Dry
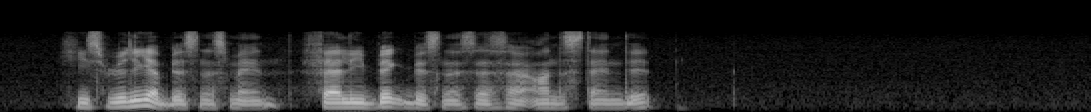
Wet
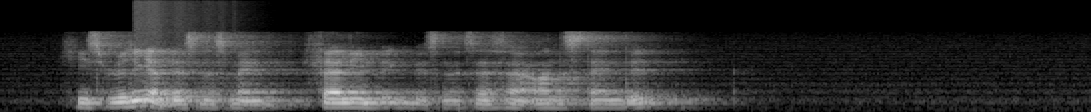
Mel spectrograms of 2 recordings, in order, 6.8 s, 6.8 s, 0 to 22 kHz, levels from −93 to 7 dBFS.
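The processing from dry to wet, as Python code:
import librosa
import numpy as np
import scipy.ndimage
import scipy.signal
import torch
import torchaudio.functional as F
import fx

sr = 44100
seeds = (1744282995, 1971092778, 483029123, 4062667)

y = x + 0.72 * np.pad(x, (int(3.1 * sr / 1000.0), 0))[:len(x)]
y = fx.mod_noise(y, sr, seeds[0], snr_db=23, at=(0.83, 1.48))
y = fx.level_steps(y, sr, step_db=17, at=(2.35, 2.9), fade=0.02)
y = fx.rev_plate(y, sr, seeds[1], rt60_s=1.0, hf_ratio=0.95, predelay_ms=0, drr_db=4.0)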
